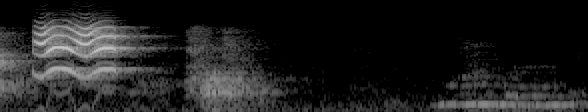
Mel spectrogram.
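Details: Pet parrot talking, imitating the word "Mummy" indoors: one loud, harmonic, wavering two-part call at the start, then a softer syllable and a faint low hum.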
